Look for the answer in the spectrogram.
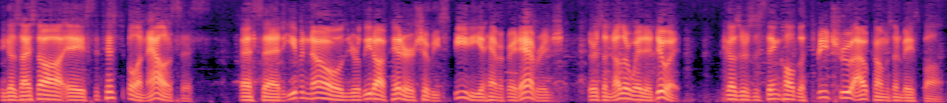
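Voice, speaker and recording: A man co-hosting a casual sports podcast, rambling with many pauses. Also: on the low side, sing-song, bright, forceful tone. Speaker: podcast co-host.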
